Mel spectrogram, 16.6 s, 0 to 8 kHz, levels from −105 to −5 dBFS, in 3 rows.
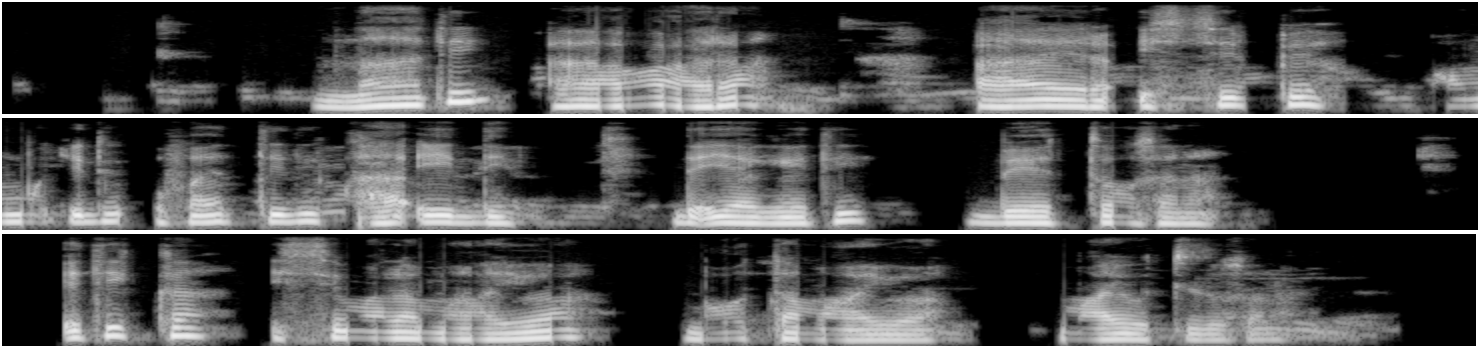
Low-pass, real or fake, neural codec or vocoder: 7.2 kHz; real; none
